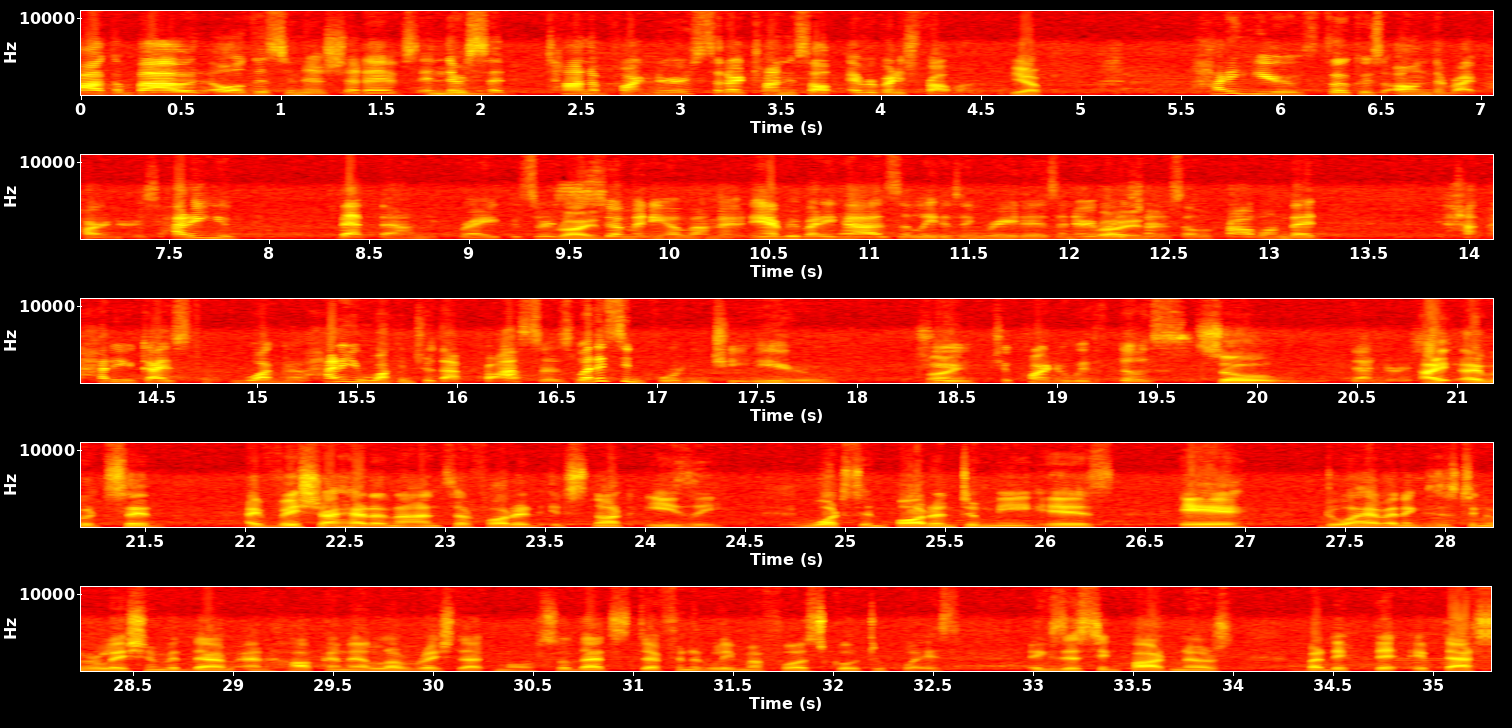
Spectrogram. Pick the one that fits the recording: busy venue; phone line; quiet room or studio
busy venue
